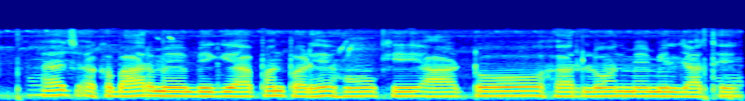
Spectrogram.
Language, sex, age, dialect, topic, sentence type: Chhattisgarhi, male, 36-40, Northern/Bhandar, banking, statement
